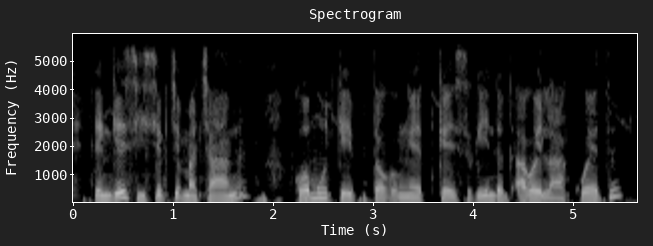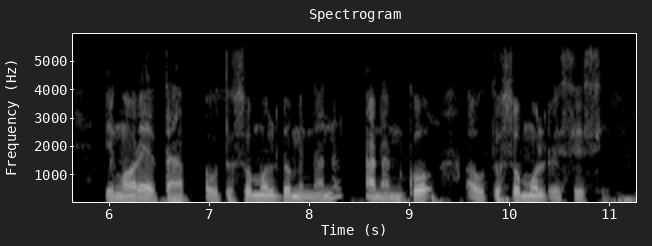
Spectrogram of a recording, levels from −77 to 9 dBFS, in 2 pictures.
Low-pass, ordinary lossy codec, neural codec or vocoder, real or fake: 5.4 kHz; none; none; real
